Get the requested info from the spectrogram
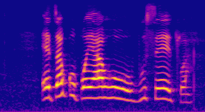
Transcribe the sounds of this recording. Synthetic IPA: ɪt͡sʼakʼʊpʼɔjahʊbuseːt͡sʼwa

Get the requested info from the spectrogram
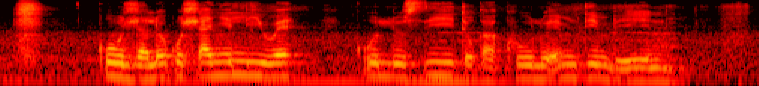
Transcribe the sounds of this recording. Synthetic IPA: kʼuɮalokʼuɬaɲeliwɛ | k̬ʼṵlusitʼɔkʼakʰuluem̩tʼimbʱeːni

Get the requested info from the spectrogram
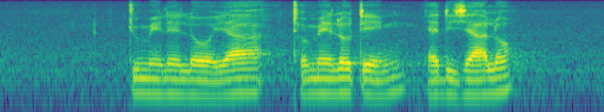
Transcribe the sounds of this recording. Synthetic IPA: tʼumɛlɛlɔjatʰʊmɛlɔtʼeŋ̩jadid͡ʒaːlɔ

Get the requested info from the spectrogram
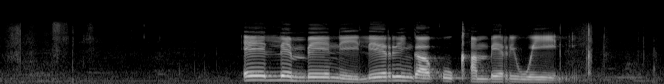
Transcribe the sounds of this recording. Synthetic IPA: ɛlɛmbenileriŋɡak̬ʼukamberiweːnḭ

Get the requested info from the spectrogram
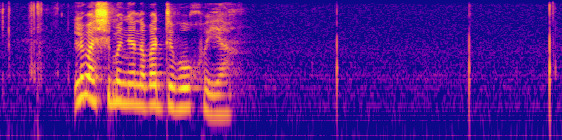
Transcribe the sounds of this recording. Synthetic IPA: lɪbaʃimaɲanabadɪbʊɣʊja

